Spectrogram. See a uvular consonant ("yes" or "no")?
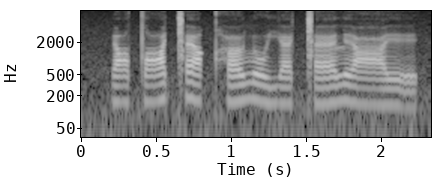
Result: yes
